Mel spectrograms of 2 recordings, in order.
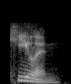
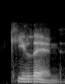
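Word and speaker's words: qilin: not it's a how do you pronounce this pronounce killan kein is how you say it oh kein keyin so the accent is on the second slel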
